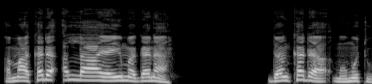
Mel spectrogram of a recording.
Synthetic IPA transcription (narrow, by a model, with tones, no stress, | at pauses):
ʔa˨mːaː˦kɐ˦da˨ʔa˦lːaː˨hjaː˦ji˦mɐ˨ɡɐ˦naː˨ | dɔ˦ŋkɐ˦da˨mu˨mʊ˦tu˨ʔ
